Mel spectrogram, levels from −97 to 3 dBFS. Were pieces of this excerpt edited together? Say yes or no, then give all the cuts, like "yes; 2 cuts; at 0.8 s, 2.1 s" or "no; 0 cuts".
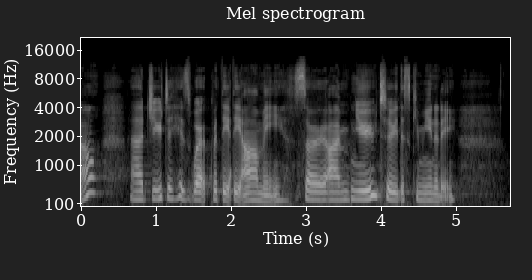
yes; 2 cuts; at 2.0 s, 3.6 s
